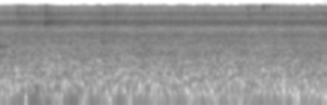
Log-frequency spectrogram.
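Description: Faint steady background hiss of room tone, with no distinct sound events.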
